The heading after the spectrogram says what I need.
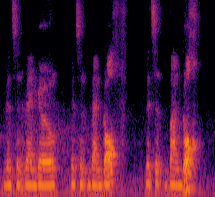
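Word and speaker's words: Van Gogh: Vincent Van Hawk I think that's how Dutch pronounce his name is Vincent Van Go Vincent Van Go.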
